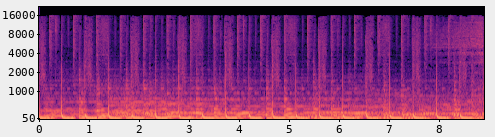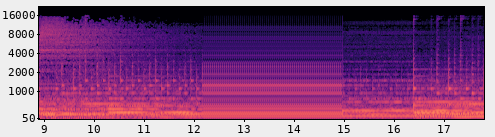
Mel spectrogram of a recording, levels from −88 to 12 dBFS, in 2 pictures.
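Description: A system hang loop runs from 12.20 to 14.96 s. One 40 ms piece of audio repeats about seventy times, at a rate of 25 Hz.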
